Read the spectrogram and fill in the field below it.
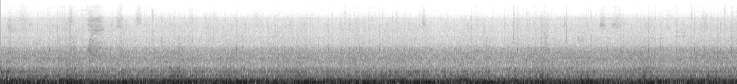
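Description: A vehicle rumbles steadily while moving along.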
